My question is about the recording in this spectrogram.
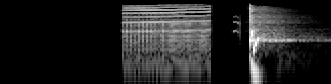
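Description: Video-editing sound effect: about three-quarters of a second in, a short steady tone lasting about half a second, then a quick plop with a falling pitch and a ringing tail that fades out.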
